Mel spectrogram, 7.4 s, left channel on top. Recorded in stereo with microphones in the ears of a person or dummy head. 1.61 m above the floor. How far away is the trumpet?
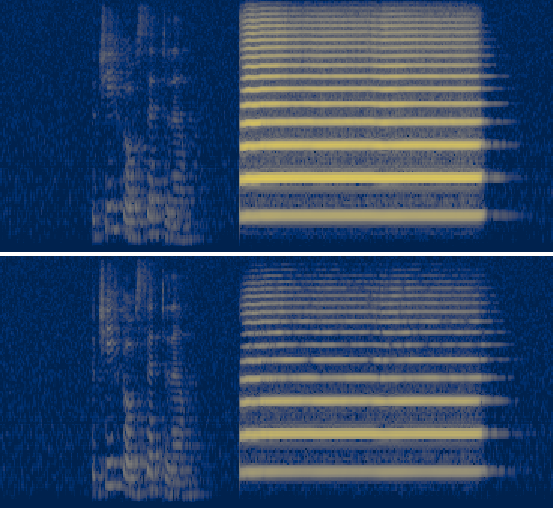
About 0.7 m.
